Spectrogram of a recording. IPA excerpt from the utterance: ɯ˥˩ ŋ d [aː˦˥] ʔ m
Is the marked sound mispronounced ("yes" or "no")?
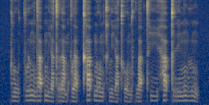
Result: yes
